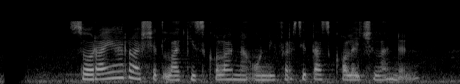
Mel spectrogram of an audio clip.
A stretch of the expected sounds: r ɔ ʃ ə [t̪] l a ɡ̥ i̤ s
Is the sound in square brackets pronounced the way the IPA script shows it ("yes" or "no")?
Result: yes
